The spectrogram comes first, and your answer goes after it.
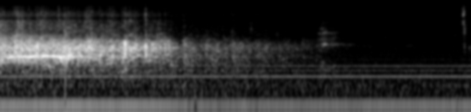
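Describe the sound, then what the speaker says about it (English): Audience round of applause at a gathering, a crowd clapping briskly at first, then thinning and fading away over several seconds into near quiet, with a few scattered claps at the end. "give yourselves a round of applause"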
